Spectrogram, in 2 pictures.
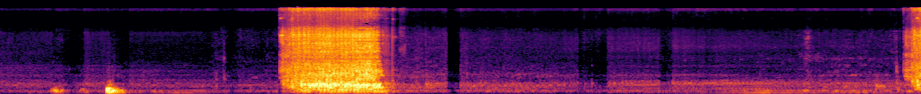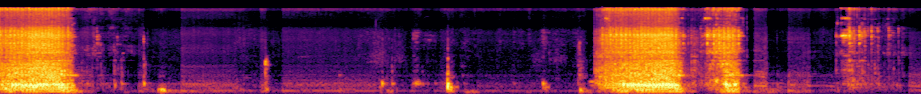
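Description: Sewing machine running double stitching along a garment sleeve, three separate loud bursts of rapid whirring, each lasting about a second, with quiet handling and small clicks between them.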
